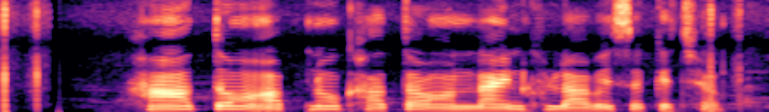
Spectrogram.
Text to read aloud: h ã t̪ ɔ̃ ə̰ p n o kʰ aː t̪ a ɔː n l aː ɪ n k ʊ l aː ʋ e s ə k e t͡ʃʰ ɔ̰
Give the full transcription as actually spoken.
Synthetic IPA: h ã t̪ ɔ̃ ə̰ p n o kʰ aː t̪ a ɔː n l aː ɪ n kʰ ʊ l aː ʋ e s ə k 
